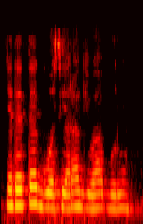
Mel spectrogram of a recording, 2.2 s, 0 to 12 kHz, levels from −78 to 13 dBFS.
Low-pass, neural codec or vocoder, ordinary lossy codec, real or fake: 7.2 kHz; codec, 16 kHz, 16 kbps, FreqCodec, larger model; Opus, 16 kbps; fake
